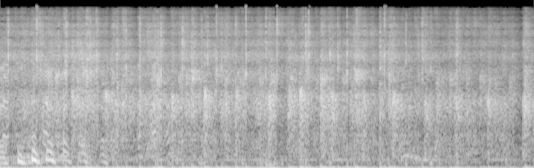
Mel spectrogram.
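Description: An audience claps steadily for several seconds, a dense crackle of many hands with a few murmuring voices and a brief cheer mixed in near the start.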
